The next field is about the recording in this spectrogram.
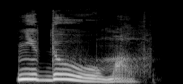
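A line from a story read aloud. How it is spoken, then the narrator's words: Mocking drawl. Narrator (Russian): протянула я насмешливо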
